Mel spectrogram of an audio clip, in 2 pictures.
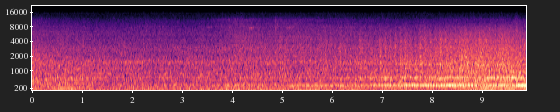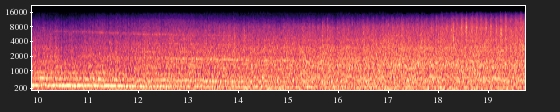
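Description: Nickel Plate 765, a 2-8-4 Berkshire steam locomotive, approaching with a train, its rumble and steam exhaust growing louder over the second half. A long tone slowly falls in pitch near the middle.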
